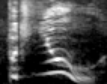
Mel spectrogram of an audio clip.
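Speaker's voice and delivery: high, slow contempt; contemptuous. Acted. Gorringe sneering at Bertie as a weedy butterfly. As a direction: drag out the insult with disdain.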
